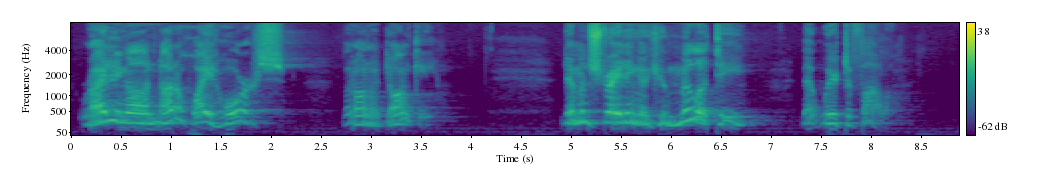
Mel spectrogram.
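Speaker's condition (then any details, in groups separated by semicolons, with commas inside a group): Hoarseness after vocal cord surgery; hoarse voice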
